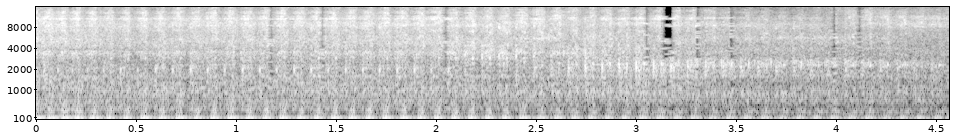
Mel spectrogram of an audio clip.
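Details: Kawasaki Bayou 220 ATV, bought non-running, on 92-octane 50:1 mix poured into the carburetor; owner suspects the needle and seat or drain leaks slightly: steady even putter about four beats a second, no stumble; normal idle.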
